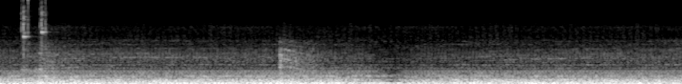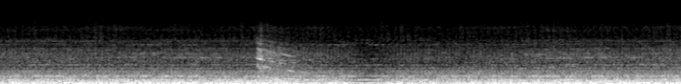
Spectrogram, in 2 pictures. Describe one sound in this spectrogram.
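A spacecraft's engines rumble with a deep, steady hum.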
